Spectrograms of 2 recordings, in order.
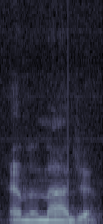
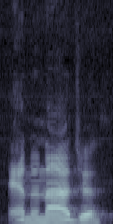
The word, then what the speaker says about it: Adonijah: Now, how do we pronounce that word again? Adonijah.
